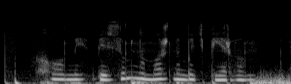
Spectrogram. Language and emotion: Russian, neutral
